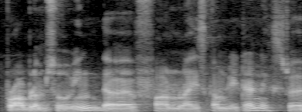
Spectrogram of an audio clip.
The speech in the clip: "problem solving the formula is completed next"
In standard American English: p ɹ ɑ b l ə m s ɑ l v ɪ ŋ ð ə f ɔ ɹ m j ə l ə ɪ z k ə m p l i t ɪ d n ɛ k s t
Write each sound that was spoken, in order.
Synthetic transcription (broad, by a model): p ɹ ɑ b l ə m s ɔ v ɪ ŋ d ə f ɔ ɹ m l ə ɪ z k ə m p l i t ɪ d n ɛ k s t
